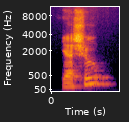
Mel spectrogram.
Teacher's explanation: if you want to have a really strong Galilean accent and say Jesus, you're gonna get Yeshu with two short vowels and no Ein · with two short vowels and no ayin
